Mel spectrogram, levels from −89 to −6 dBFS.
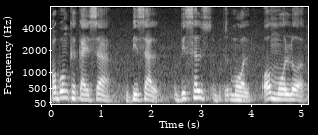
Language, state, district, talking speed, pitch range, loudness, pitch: Kokborok, Tripura, West Tripura, 105 wpm, 140-180 Hz, -14 LUFS, 155 Hz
